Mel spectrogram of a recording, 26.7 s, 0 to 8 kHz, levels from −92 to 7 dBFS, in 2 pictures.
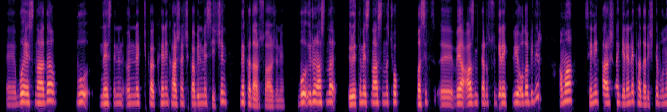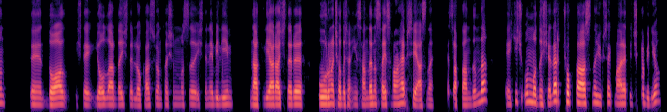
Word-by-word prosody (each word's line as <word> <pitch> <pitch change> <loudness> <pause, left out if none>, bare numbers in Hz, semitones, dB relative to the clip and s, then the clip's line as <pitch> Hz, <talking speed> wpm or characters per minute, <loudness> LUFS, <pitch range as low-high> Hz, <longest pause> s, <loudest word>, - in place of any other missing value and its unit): Eee, 135 0 -11
bu 185 +3 +7
esnada 180 +3 +4 0.4
bu 350 - +1 0.2
nesnenin 160 +1 -2
önüne 160 +2 -3
çıka 155 -2 -1
senin 165 0 -3
karşına 160 0 +1
çıkabilmesi 155 0 -4
için 190 - -4 0.3
ne 180 - +4
kadar 145 -9 +2
su 115 0 -8
harcanıyor? 110 0 -5 0.3
Bu 180 +3 +7
ürün 190 +1 +3
aslında 180 +2 +3 0.3
üretim 155 +5 +3
esnasında 175 0 +1
çok 185 0 -1 0.4
basit, 150 +5 -1
eee, 140 0 -2
veya 160 0 +6
az 160 +1 +4
miktarda 165 -1 -3
su 170 0 -20
gerektiriyor 170 +1 +2
olabilir. 190 - -1 0.3
Ama 210 +2 +6 0.2
senin 180 +5 -4
karşına 175 0 +1
gelene 165 +3 -1
kadar, 145 -7 -1
işte, 150 +5 -8
bunun, 160 +1 -9 0.5
eee, 135 -1 -3
doğal, 135 +1 +5 0.2
işte, 130 -1 -7
yollarda, 135 0 -1
işte, 135 +1 -9
lokasyon 125 +2 -7
taşınması, 135 +1 -9
işte, 135 +1 -16
ne 135 0 -8
bileyim 135 0 -5 0.3
nakliye 135 +1 +2
araçları, 135 0 +3 0.3
uğruna 145 +1 +4
çalışan 135 -2 -3
insanların 135 +2 -3
sayısı 135 0 -2
falan, 145 0 -1
hepsi 165 -3 0
ya, 130 - +2
aslında 120 0 -9 0.3
hesaplandığında 140 - -1 0.4
eee, 145 - -8
hiç 190 +5 -13
ummadığın 175 -5 0
şeyler 160 +8 +3
çok 190 -2 +1
daha 165 -2 +9
aslında 160 +2 +2
yüksek 165 +2 -7
maliyetli 155 0 -1
çıkabiliyor. 170 +5 -6
155 Hz, 150 wpm, -24 LUFS, 135-170 Hz, 0.5 s, daha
